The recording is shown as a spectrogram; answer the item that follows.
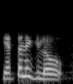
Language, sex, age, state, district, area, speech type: Tamil, male, 18-30, Tamil Nadu, Nagapattinam, rural, conversation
